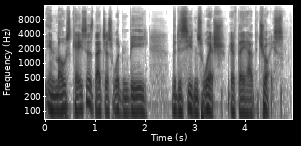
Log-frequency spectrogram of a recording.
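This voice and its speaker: A man with an American accent and a plain, everyday voice, fairly low in pitch and fairly even in intonation, at a fairly slow pace, with a dry, close sound with no echo in a very clean recording over a silent background. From Connecticut, US. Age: 60s. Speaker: estate planning lawyer. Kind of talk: podcast interview.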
